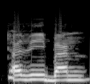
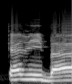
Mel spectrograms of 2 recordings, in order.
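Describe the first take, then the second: First: The word ends with an n sound. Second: The word ends on an open vowel. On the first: The reader continues without stopping. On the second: The reader stops at this word.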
